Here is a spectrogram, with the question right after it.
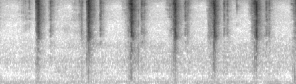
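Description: Scissors snip notches into fabric for a round scrapbook box, seven crisp, evenly spaced cuts ringing out close and alone against a quiet room.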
